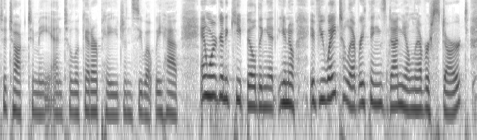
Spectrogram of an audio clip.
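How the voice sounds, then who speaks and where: A woman with an unremarkable speaking voice talks at a fairly quick pace and fairly low pitch, with lively intonation. The recording is very clean, with a silent background and a dry, close sound with no echo. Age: 50s. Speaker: grief counselor. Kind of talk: interview.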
